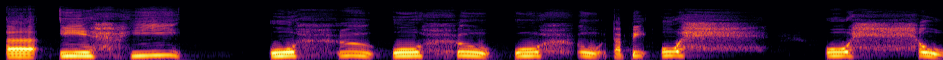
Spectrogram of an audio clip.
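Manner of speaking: ihi and uhu slow and soft, the h taking the vowel; wrong vowel h. Shown as a demonstration. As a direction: demonstrate the mistake slowly. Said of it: "ketika kasroh jangan sampai".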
